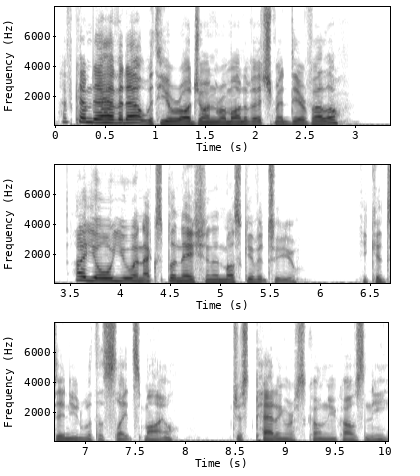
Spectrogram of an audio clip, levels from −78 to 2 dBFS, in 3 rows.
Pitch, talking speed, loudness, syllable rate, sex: 150 Hz, 205 wpm, -19 LUFS, 6.1 syllables/s, male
